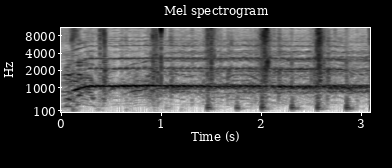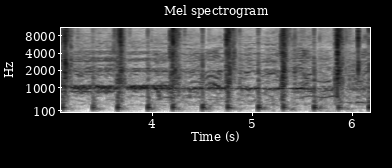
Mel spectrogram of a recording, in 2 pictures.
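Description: A steady high-pitched tone that glides up, holds for about five seconds and cuts off near the end, over rhythmic claps or beats about three a second.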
